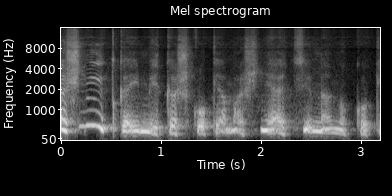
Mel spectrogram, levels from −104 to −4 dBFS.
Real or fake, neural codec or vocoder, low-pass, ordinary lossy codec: fake; autoencoder, 48 kHz, 128 numbers a frame, DAC-VAE, trained on Japanese speech; 14.4 kHz; Opus, 24 kbps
